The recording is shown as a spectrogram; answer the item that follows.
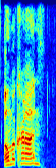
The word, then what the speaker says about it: Omicron: So if we're using the ancient Greek pronunciation, it would be something similar to Omicron, but no one says Omicron. So Omicron, Omicron, totally fine.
